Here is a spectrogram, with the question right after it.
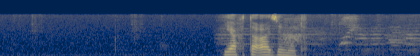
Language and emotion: Russian, neutral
